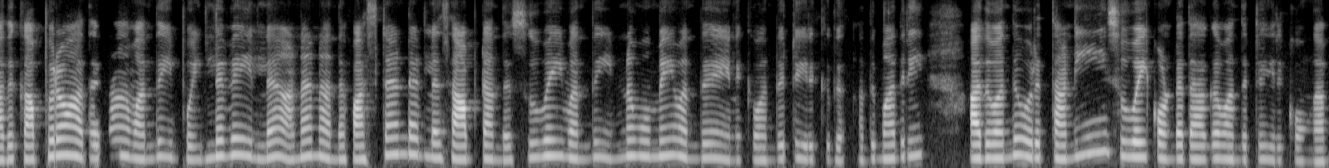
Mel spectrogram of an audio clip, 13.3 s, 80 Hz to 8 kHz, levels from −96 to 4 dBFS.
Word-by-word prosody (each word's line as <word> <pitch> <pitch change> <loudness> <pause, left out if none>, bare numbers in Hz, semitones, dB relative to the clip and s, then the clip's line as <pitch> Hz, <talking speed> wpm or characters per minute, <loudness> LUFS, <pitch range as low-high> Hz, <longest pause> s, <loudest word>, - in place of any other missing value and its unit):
அதுக்கப்புறம் 190 +6 +3
அதெல்லாம் 225 +3 -2
வந்து 190 +4 -5
இப்போ 195 -1 -9
இல்லவே 230 +5 -1
இல்ல. 200 0 -4 0.2
ஆனா 195 +4 0
நான் 220 -2 +1
அந்த 190 0 -4
ஃபர்ஸ்ட் 190 -1 +3
ஸ்டாண்டர்ட்ல 250 -3 0
சாப்பிட்ட 190 0 +6
அந்த 180 -1 -6 0.2
சுவை 220 +3 -1 0.2
வந்து, 195 +2 -7
இன்னமுமே 230 +2 -2 0.2
வந்து 205 0 -6 0.2
எனக்கு 180 +1 -15
வந்துட்டு 190 +3 -9
இருக்குது. 185 -1 -9 0.2
அது 180 +2 -9
மாதிரி, 215 +4 -1 0.6
அது 200 0 +3
வந்து 210 +4 -2
ஒரு 210 -1 +1 0.2
தனி 195 +4 +1 0.3
சுவை 220 -2 +3 0.2
கொண்டதாக 195 0 +1
வந்துட்டு 185 0 -8
இருக்குங்க. 175 -2 -10
200 Hz, 135 wpm, -22 LUFS, 190-225 Hz, 0.6 s, சாப்பிட்ட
